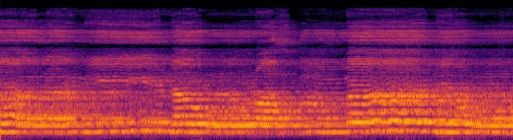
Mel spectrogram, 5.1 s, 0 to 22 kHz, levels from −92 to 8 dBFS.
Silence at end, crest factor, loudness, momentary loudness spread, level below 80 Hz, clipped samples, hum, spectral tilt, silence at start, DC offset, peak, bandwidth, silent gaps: 0 s; 12 dB; -14 LUFS; 8 LU; -62 dBFS; under 0.1%; none; -4 dB/octave; 0 s; under 0.1%; -2 dBFS; 16.5 kHz; none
